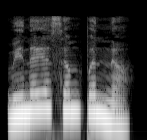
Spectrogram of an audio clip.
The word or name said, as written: ವಿನಯಸಂಪನ್ನ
